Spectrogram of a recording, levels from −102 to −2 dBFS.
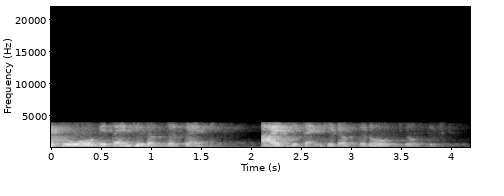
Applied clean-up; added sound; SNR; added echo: none; none; none; reverberation time 0.9 s.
